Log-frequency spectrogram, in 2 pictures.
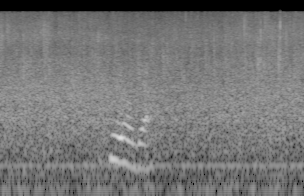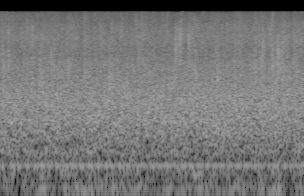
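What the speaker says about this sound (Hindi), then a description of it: "बारिश बहुत तेज़ हो रही है" Heavy rain pours down in a steady, dense hiss that fills the whole stretch, with a short spoken phrase near the start riding over the downpour.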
